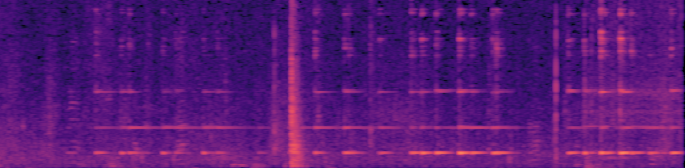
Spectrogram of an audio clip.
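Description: A small metal bell on a goat clinks in quick, irregular strokes as the goats and kids jostle about. There is one sharp click about three seconds in.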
